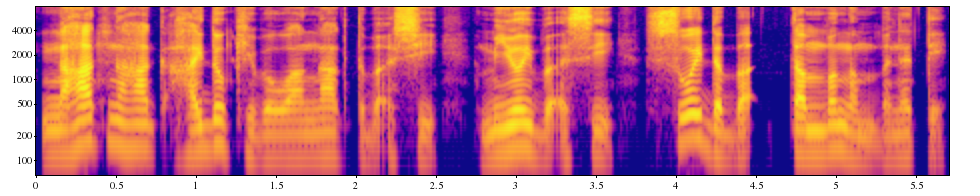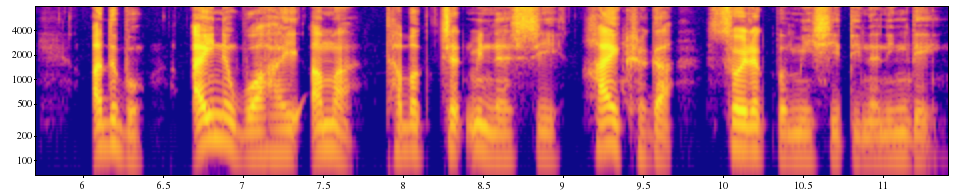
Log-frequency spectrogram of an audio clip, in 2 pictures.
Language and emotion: Manipuri, neutral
